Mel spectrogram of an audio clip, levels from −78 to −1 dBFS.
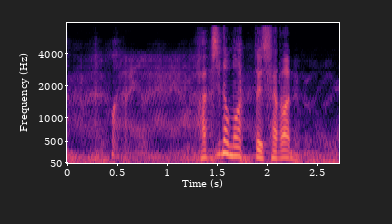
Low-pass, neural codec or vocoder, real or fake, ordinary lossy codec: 7.2 kHz; codec, 16 kHz, 0.5 kbps, FreqCodec, larger model; fake; none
